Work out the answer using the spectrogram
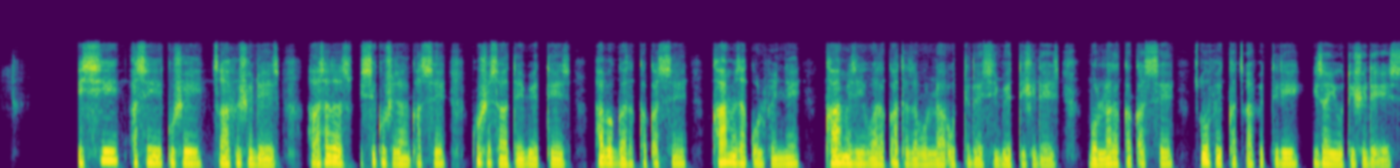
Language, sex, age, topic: Gamo, male, 25-35, government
